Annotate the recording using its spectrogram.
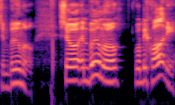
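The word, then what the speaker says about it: Mbeumo: to go Brian mumo we did think it was uo by the way but he pronounced his name himself on Premier League so it's mumo so mumo will be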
